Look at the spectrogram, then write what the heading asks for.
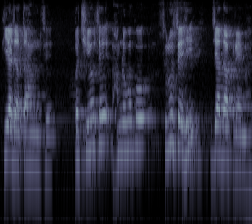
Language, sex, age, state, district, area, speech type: Hindi, male, 45-60, Uttar Pradesh, Hardoi, rural, spontaneous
